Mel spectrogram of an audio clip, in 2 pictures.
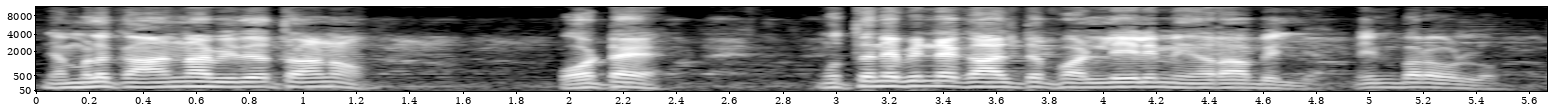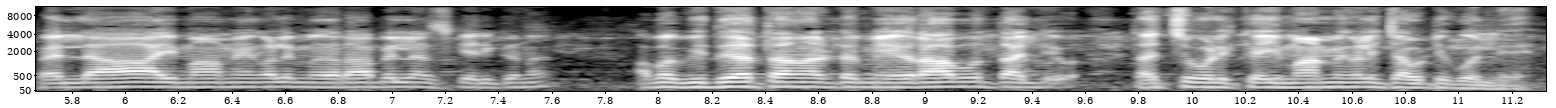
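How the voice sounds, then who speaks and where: A man preaching a sermon, firing off rhetorical questions and building to loud, drawn-out exhortations. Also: medium pitch.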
